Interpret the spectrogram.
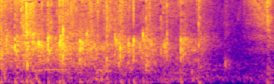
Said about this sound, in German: Oh, Applaus dafür, Halleluja, Halleluja.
